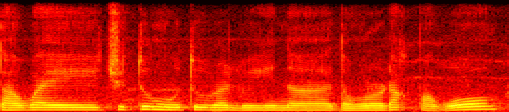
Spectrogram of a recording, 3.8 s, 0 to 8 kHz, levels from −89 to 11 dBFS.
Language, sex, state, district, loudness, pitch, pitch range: Nagamese, female, Nagaland, Dimapur, -15 LUFS, 170 Hz, 155-175 Hz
